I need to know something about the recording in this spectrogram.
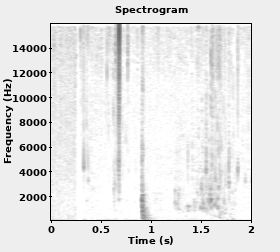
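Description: Faint knocks and small water sounds from a small boat sitting on the water, the clearest a short knock about a second in.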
